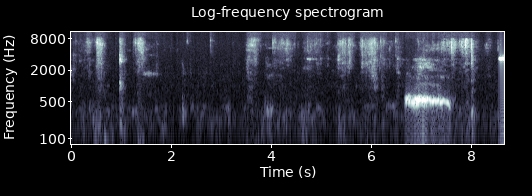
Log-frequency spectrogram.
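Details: Cane Corso, the Italian Mastiff, from a breeder west of Nashville, Tennessee: one drawn-out, steady mid-pitched whine lasting under a second near the end, preceded by scattered faint clicks and rustles in otherwise quiet surroundings.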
